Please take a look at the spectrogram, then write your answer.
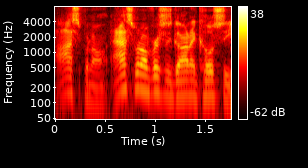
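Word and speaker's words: Aspinall: Um, Ospelon versus Why did I say his name like that? Aspenol.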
